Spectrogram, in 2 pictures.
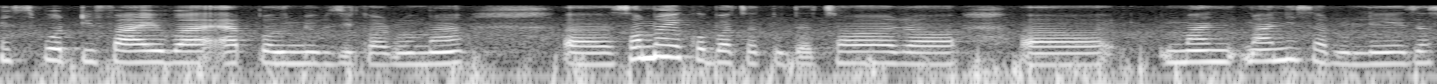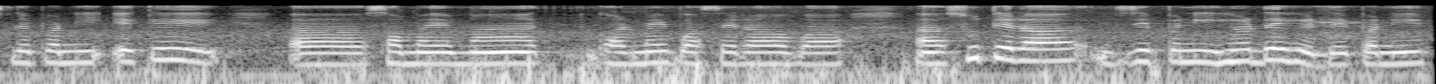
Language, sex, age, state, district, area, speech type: Nepali, female, 18-30, West Bengal, Darjeeling, urban, spontaneous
